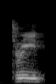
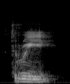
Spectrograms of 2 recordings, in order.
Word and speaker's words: three: late late verdad nadie cuando pronunciamos el 3 en inglés no digamos one two three tri tri no sino que one two three como como damos como una s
